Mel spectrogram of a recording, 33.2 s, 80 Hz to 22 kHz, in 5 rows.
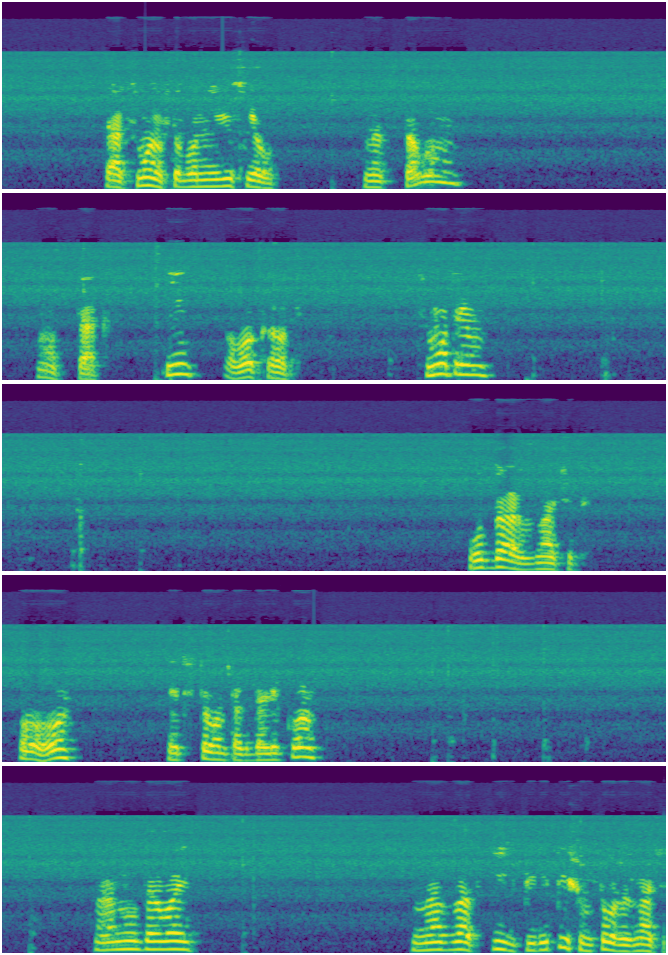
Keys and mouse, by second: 1.6-2.3 middle drag, 3.3-7.5 drag, 10.5-11.2 middle drag, 12.0-12.6 middle drag, 14.7-22.1 drag, 24.1 click, 24.8-25.2 middle drag, 26.7-28.8 drag, 31.1-32.2 drag.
